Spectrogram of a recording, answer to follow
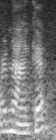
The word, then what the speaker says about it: Reynaga: is um can you say your name and spell it for me ranaka the whole name and then r-e-y-n-a-g-a i'm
